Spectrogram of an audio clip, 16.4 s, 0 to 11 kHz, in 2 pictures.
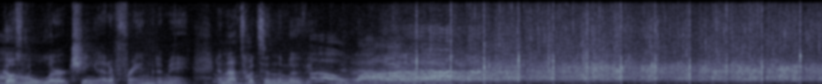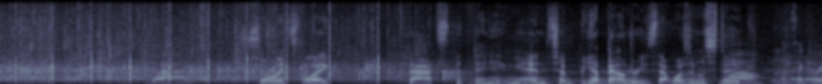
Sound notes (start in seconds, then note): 3.9 and audience applauding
